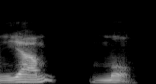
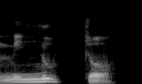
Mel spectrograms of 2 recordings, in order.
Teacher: It's the next to last one, minuto. The stress is on the next to last syllable.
